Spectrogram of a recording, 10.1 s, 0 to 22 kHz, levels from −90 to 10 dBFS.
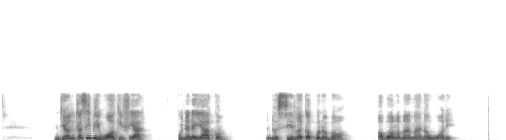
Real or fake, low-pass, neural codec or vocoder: fake; 7.2 kHz; codec, 16 kHz, 1 kbps, X-Codec, WavLM features, trained on Multilingual LibriSpeech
